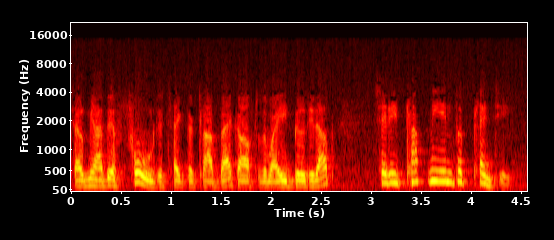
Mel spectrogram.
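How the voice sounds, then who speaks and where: A man's voice: medium pitch, big pitch swings, quick pace, slightly rough. An actor, a man, playing a cocky, sardonic ex-convict suspect with glib, slangy talk in a vintage radio drama. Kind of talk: 1950s radio drama acting. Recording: muffled old radio recording.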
